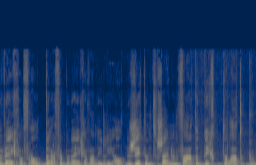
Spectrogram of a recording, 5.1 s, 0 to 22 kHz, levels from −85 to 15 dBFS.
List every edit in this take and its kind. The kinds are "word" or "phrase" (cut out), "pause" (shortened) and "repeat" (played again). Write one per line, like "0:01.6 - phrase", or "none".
0:02.1 - word
0:02.5 - word
0:03.1 - word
